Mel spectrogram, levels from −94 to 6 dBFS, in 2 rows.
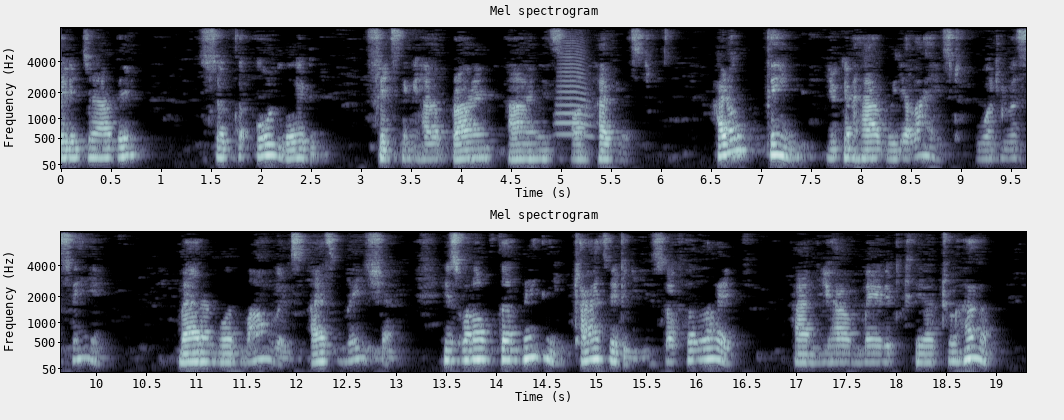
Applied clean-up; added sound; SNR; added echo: classical method WPE with log-MMSE.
